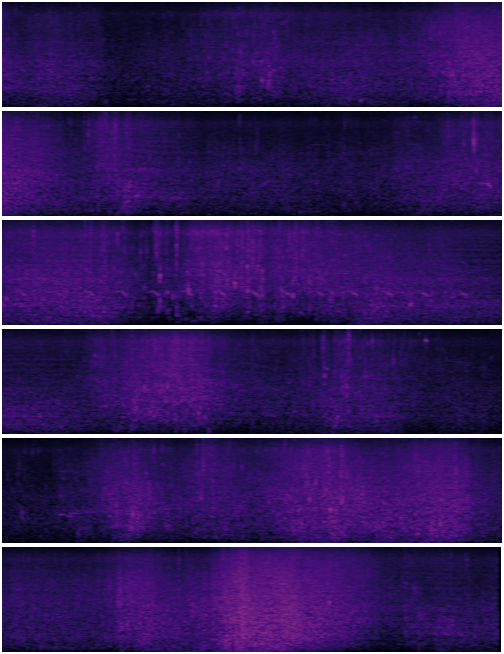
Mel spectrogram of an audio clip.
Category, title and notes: Soundscapes > Nature
Sea. Seagulls. Light surf.
sea, seagull, waves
